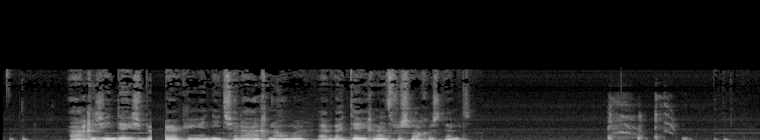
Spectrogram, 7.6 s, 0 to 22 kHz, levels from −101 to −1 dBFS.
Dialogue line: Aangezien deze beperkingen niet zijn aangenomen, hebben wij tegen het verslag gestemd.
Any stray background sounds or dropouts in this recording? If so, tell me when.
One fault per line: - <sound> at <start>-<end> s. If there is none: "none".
- dropout at 1.5-1.7 s
- cough at 6.1-7.0 s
